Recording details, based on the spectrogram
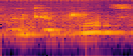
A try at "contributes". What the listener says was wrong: You want to say the word not contributes, but contributes. So stress is actually on that second syllable, not the third.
